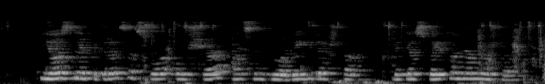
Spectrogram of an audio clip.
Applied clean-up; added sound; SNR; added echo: classical method WPE with log-MMSE.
